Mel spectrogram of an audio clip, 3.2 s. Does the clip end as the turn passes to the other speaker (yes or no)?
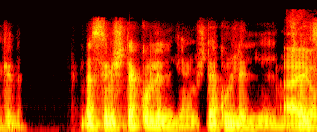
no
